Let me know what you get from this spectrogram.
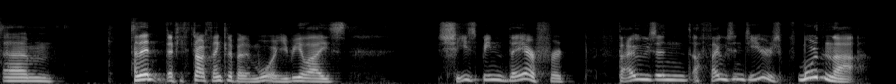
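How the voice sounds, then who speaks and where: A man's voice: sits high, expressive, unhurried. Slightly muffled man, casual podcast host. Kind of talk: casual game discussion. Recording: slightly dull, muffled audio.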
